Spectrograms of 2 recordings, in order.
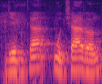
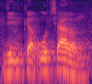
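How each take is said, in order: Both takes have the same delivery.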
